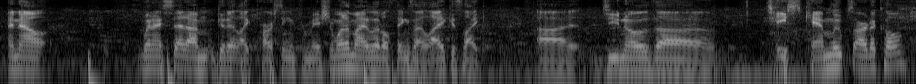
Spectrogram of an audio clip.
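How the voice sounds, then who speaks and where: Podcast host from Ontario, bright crisp voice, casual rambling delivery full of restarts. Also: male voice, medium pitch, steady tone, moderate pace, faint music behind. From Ontario, Canada. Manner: rambling, many restarts and "like", "right?". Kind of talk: casual conversational interview.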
